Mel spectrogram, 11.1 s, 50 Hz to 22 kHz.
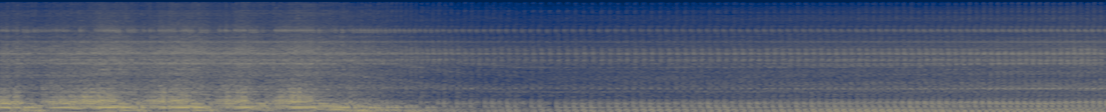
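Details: Vintage BSA C15 single-cylinder motorcycle after repair, fresh transmission oil, distributor cap refitted: a few seconds of louder running, then an even idle at about four beats a second, no misfires.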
